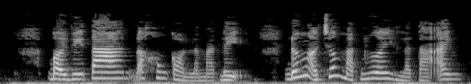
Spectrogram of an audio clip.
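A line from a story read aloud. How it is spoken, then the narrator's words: Icy, emotionless. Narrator (Vietnamese): Môi Mạt Lị khẽ động, một hồi lâu cuối cùng mới phát ra giọng nói vô tình lạnh như băng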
